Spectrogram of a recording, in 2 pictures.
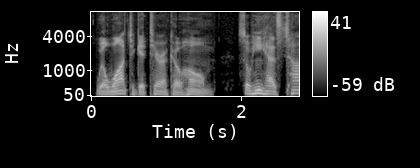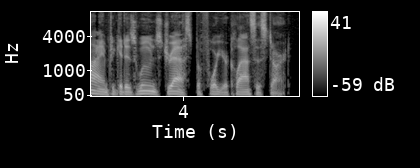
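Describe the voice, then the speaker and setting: A man voicing a stern, battle-seasoned father who lectures in a measured, formal way in a fantasy audiobook. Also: low-pitched, a little mellow, dry recording, voice pushed down, close to an everyday voice. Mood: calm command.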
